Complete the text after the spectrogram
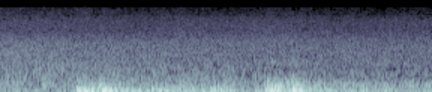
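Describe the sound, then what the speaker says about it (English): Two deep rumbling thunder rolls from an approaching storm in the Alan Wake video game, each swelling and fading over a steady low background of rain and wind, with no voices. "The storm is almost here."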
